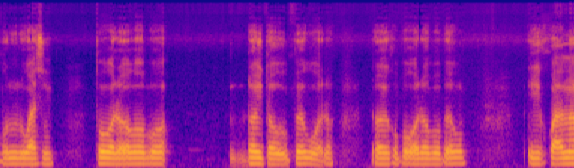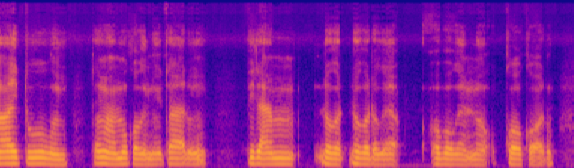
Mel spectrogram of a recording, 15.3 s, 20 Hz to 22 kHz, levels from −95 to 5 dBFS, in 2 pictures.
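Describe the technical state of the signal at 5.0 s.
At 5.0 s the speech signal is intact, with no audible fault at that moment.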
